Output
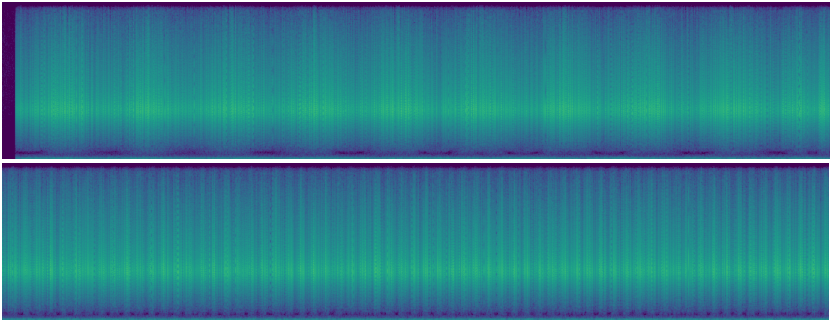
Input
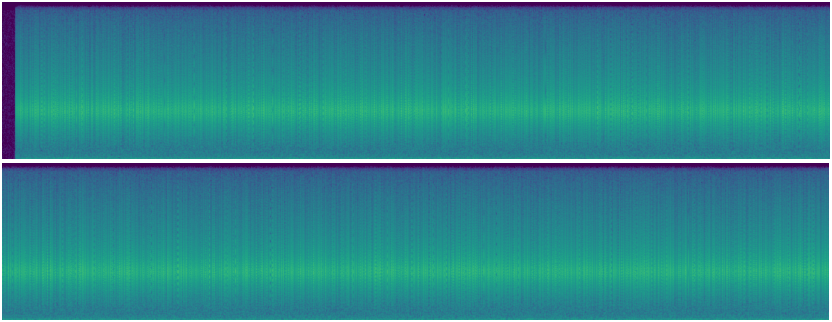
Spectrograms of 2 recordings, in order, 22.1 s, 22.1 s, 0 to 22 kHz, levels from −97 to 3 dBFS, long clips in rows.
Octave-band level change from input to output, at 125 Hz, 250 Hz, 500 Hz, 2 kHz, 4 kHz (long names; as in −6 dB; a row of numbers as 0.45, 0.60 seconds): can't be measured, below −10 dB, below −20 dB, −11.5 dB, −5.0 dB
